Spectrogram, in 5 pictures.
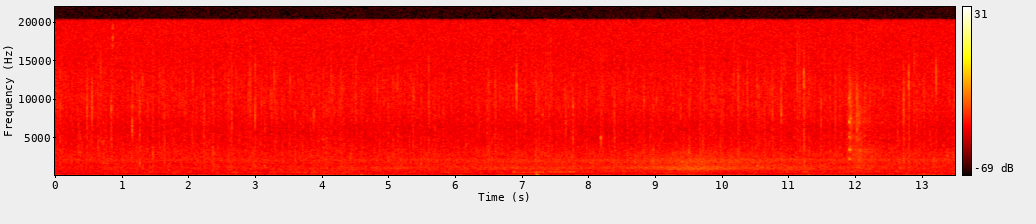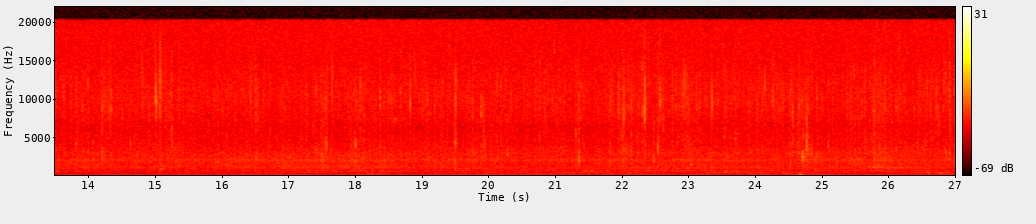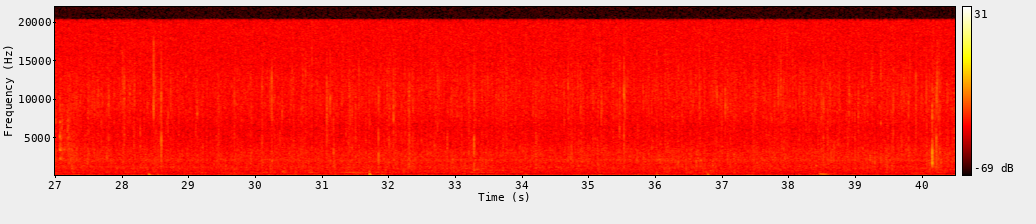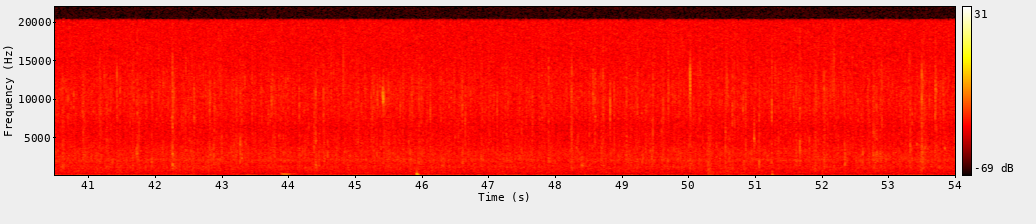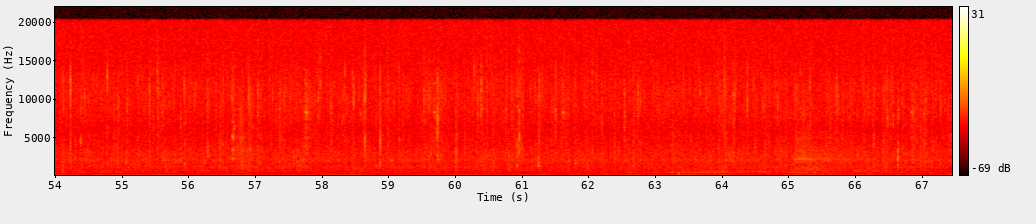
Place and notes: Ascolto il tuo cuore, città. I listen to your heart, city. Several chapters **SCROLL DOWN FOR ALL RECORDINGS** - Round midnight with light rain in the time of COVID19 Soundscape
"Round midnight with light rain in the time of COVID19" Soundscape
Chapter CIII of Ascolto il tuo cuore, città, I listen to your heart, city
Monday, June 8th – Tuesday June 9th 2020. Fixed position on an internal terrace at San Salvario district Turin, ninety-one days after (but day thirty-seven of Phase II and day twenty-four of Phase IIB and day eighteen of Phase IIC) of emergency disposition due to the epidemic of COVID19.
Start at 11:42 p.m. end at 00:01 a.m. duration of recording 19'22''.
8 June 2020, 23:42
